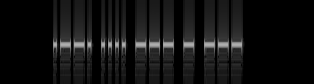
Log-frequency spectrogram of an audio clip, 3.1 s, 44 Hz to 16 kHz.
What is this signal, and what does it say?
Morse code, heard as a keyed tone, about 34 wpm, 700 Hz. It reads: PHOTO
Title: Sentences from Top 1200 Words - New Word Drill - 35wpm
